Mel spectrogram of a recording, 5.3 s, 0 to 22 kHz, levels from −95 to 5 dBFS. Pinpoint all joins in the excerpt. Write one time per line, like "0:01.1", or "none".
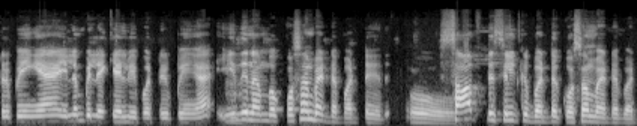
none

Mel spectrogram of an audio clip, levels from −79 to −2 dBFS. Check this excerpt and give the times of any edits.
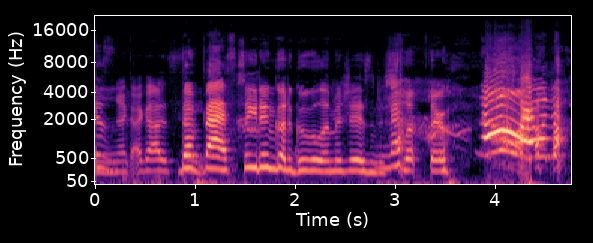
0:01.4
0:03.7

